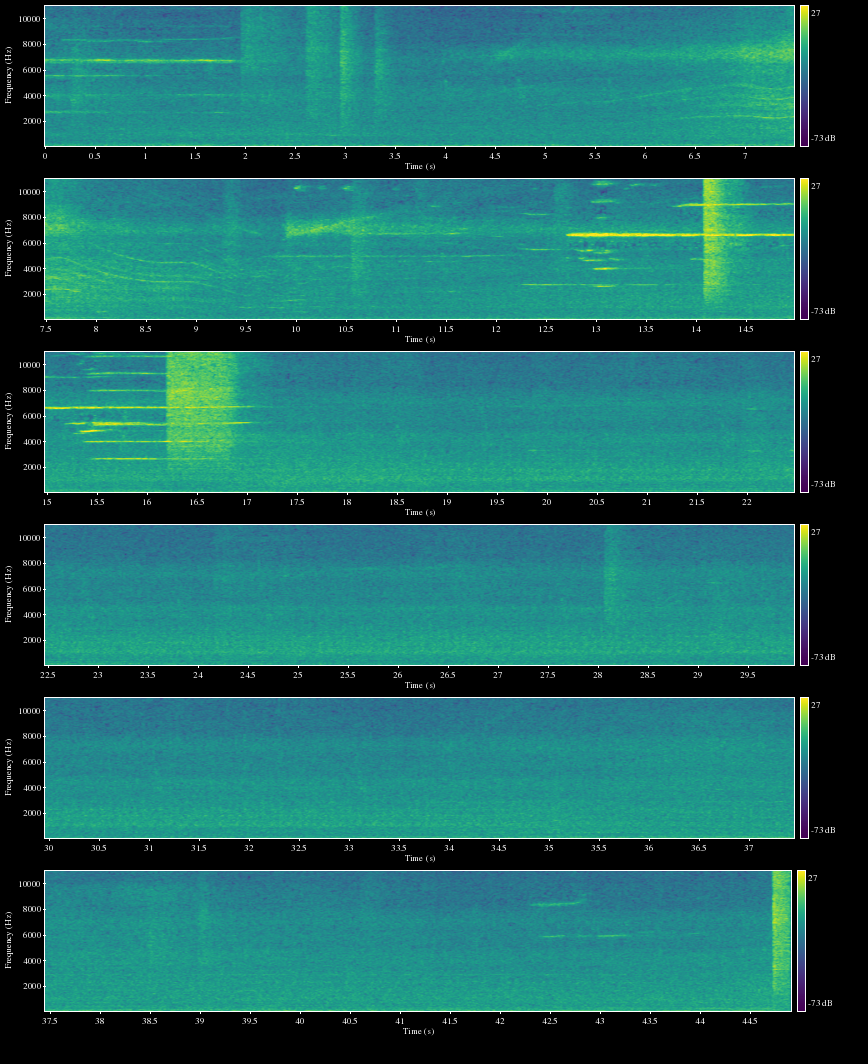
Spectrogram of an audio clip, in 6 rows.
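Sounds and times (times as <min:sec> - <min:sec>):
traffic rumble: 0:00.0 - 0:44.9
high squealing tones: 0:06.5 - 0:17.2.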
